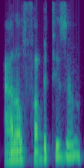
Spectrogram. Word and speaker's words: analphabetism: era of rampant um literary analphabetism. Is that how you say it? Yes.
